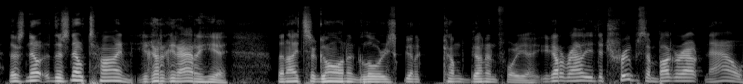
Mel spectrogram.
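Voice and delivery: high, loud and insistent; heated warning pushing them to get out; angry, urgent retort. A narrator's reading. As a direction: fire back with urgent anger. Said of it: "he countered angrily".

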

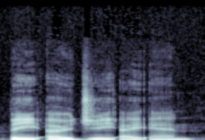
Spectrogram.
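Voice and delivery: ordinary talk, nothing marked

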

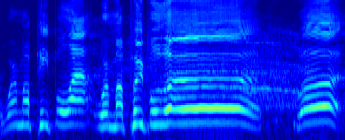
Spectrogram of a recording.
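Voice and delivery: loud rising call to the crowd. Real, not acted. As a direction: shout it out to the congregation. Preacher calling out to congregation.

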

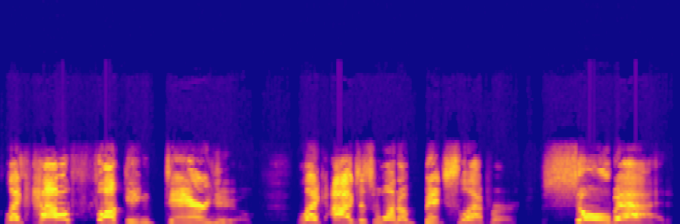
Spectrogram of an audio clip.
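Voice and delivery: high-pitched, slow, seething disbelief; real outrage. Real, not acted. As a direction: spit out every word in fury. Rant continues after laugh.

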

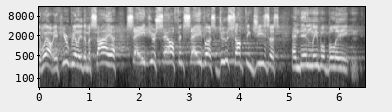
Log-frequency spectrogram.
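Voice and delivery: scornful ridicule. Retold or imitated. Preacher voicing the mocking thief's scornful challenge to Jesus. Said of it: "there was scorn, ridicule in his voice".

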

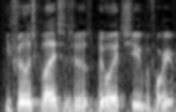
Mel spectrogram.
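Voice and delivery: skim it without feeling; deliberately wrong, hurried reading; rushed flat read. Shown as a demonstration. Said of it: "very, no".

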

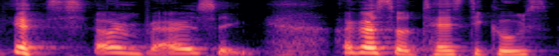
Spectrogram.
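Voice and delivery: high, helpless mock giggling; laughing. Embarrassed boy confessing to the nurse, laughing helplessly. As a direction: squeak it out through giggles. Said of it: "she saw me and my mate laughing".

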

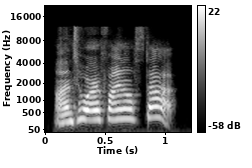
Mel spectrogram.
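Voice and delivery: high, loud showman's call; tour guide announcing. A narrator's reading. Guide moving the tour group along, announcing. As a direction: announce it brightly to the whole group.

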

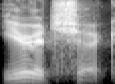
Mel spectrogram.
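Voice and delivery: Jiricek repeated as YEER-uh-check; Jiricek with "y" first and "check" last; corrected pronunciation. Real, not acted. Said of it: "I've heard it pronounced Jiricek".

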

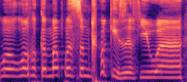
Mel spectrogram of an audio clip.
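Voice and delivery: shady mobster making an offer; mafia gangster. Retold or imitated. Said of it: "you're like".

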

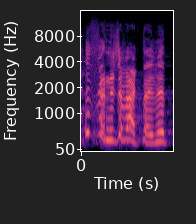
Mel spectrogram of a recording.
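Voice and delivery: high, loud desperate yell; shouting. Retold or imitated. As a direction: yell it out in panic like in the dream. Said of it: "så ropte jeg i drømmen". (høyt, desperat rop)

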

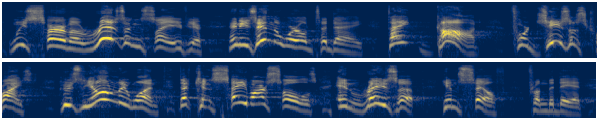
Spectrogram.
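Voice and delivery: loud, high preaching proclamation; exultant pulpit cry; preaching at full force. Acted. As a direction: lift it up and shout the good news. Joyful climax on risen Savior.

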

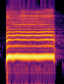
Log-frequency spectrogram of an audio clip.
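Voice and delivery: high, loud bleep; a sharp censor beep; loud high-pitched bleep. Pretend. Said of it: "It's all censored".

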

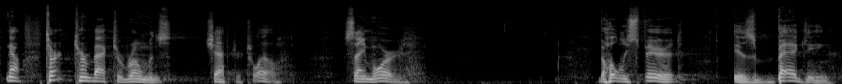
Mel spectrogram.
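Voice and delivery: ordinary talk, nothing marked

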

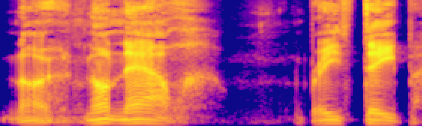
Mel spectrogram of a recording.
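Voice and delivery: usual speaking voice

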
